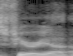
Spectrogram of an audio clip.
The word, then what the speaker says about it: Furia: This is Dennis Furia.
